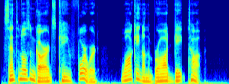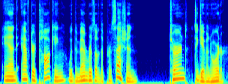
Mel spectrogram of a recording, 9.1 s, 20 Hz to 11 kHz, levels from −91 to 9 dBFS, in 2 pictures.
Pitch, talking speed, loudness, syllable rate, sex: 115 Hz, 165 wpm, -20 LUFS, 4.9 syllables/s, male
